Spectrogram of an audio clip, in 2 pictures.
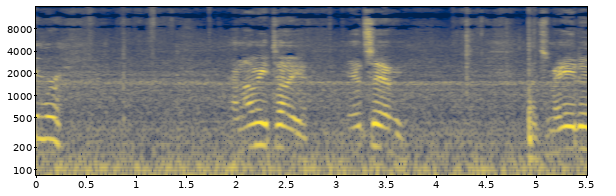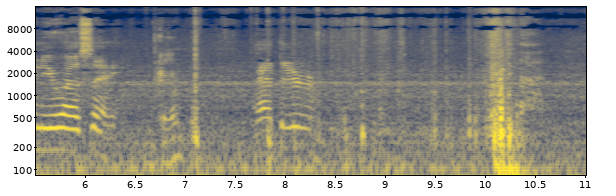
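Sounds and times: heavy box thumping on floor: 9.9s - 10.5s.

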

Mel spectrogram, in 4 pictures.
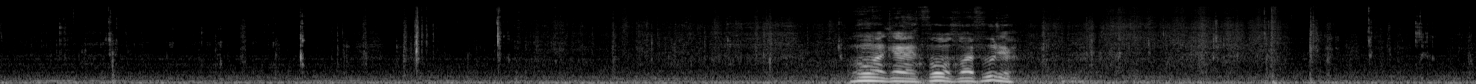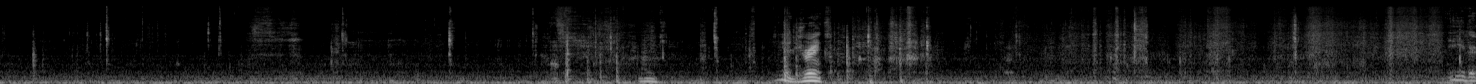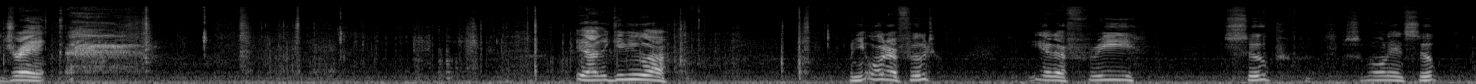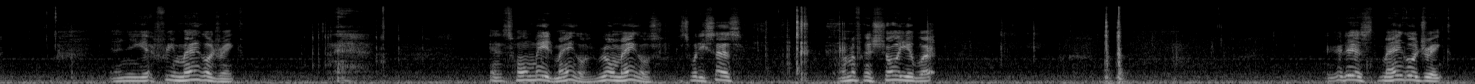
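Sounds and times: low rumble in car cabin: 0.0s - 59.0s
chewing: 0.4s - 4.3s.

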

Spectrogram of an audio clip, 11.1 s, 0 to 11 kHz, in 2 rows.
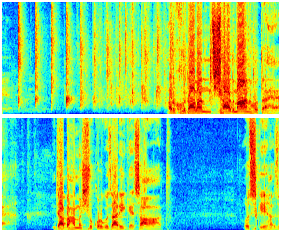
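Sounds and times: congregation clapping: 0.2s - 6.2s.

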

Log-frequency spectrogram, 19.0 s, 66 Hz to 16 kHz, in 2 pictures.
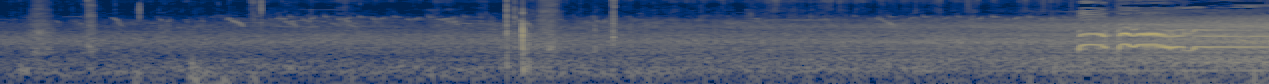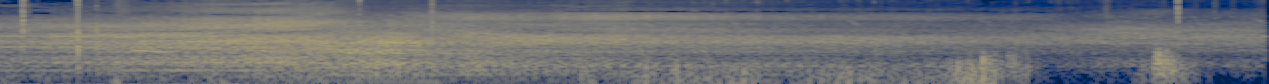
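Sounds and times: broad rushing noise: 3.9s - 19.0s
rooster crowing: 8.1s - 11.4s.

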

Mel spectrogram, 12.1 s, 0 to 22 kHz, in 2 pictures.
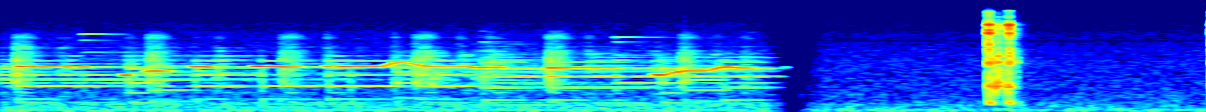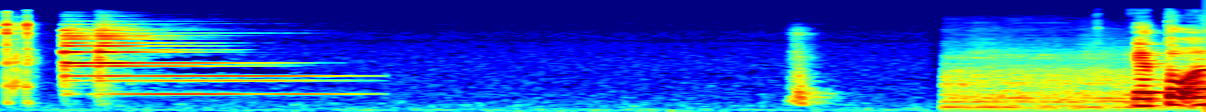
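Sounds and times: mouse clicks: 4.9s - 5.2s, 6.0s - 6.3s
loud bell ding: 6.4s - 8.0s.

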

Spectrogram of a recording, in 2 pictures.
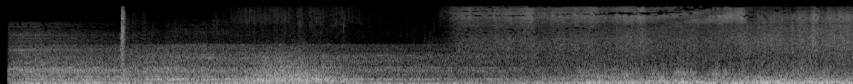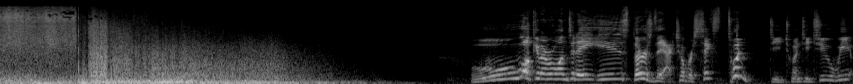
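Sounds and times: low rumble: 0.1s - 12.8s
fuse and flames hissing: 1.2s - 11.8s.

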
